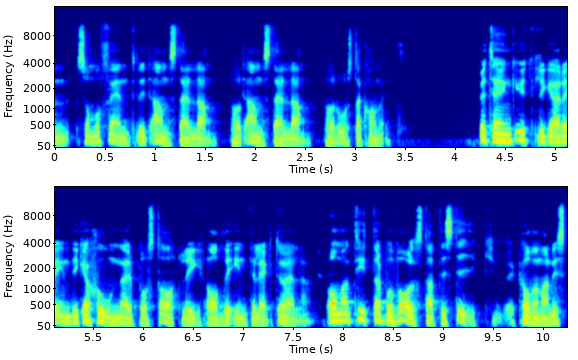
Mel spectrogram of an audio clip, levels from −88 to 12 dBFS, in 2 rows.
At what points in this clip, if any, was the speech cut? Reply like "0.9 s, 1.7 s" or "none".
1.9 s, 6.6 s, 7.7 s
